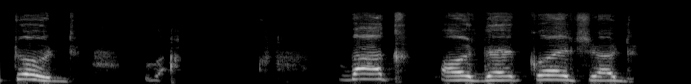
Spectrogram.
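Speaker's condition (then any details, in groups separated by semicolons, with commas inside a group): Cerebral palsy; fine motor skill challenges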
